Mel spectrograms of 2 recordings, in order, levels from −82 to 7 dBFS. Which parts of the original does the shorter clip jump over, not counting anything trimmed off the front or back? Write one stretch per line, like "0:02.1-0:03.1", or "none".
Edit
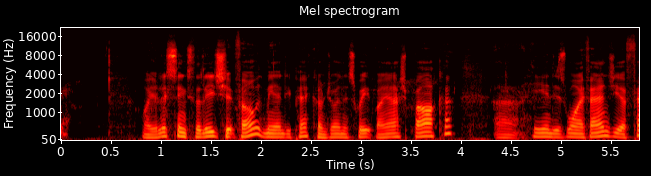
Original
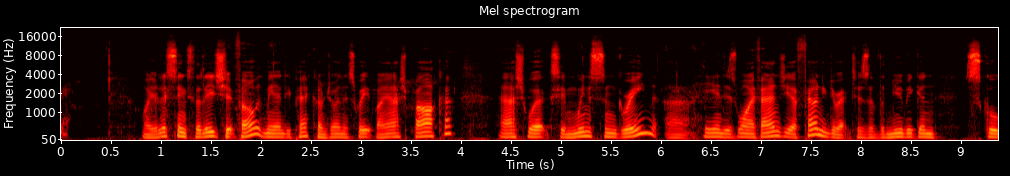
0:04.3-0:06.0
